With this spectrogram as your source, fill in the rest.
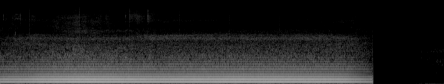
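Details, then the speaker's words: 1970s Lenoxx/BSR AM/FM stereo receiver with turntable: loud, steady low buzzy hum that stops dead when switched off; owner suspects the capacitors need replacing, cause unconfirmed. "Tell me, why am I getting this sound from this crappy radio?"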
